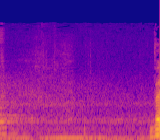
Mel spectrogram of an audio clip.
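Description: A pause in a man's speech filled by a faint, steady low hum with a thin steady tone above it, like room or recording-system hum. Speech resumes at the very end.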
